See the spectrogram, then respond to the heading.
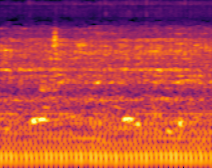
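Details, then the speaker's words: Honda Beat carbureted scooter, owner complains of very high fuel consumption; just started, rpm sits too high with a fast, wavering pulse and won't settle to a smooth low idle, suggesting an over-rich air-fuel mixture; high, unstable idle. "oke oke motor sudah menyala dan ini RPM juga terlalu tinggi ini"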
